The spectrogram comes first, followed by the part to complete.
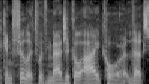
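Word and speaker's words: ichor: tropical chalice i can fill it with magical i-core that's pronounced i-core choose your i-core wisely ah so red will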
